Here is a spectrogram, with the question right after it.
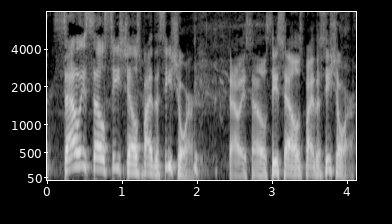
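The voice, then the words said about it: Speaking with a noticeable lisp. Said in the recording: “you've always had a little bit of a lisp, but I think it's becoming more pronounced ... Oh, the second time was way worse.”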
